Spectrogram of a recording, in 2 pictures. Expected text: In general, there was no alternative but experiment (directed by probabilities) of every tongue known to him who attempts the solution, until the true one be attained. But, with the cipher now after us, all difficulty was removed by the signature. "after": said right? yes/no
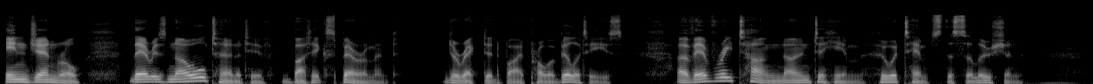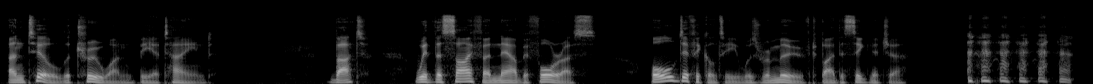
no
